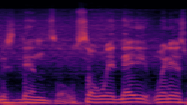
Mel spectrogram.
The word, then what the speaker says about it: Denzel: It's not Denzel, it's Denzel.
